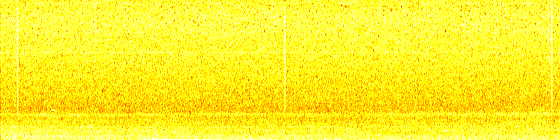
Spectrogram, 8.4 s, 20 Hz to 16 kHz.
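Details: Boeing 707-358C (9Q-CVG, Pratt & Whitney JT3D-3B engines) takeoff from Oostende runway 08 in 1996. A steady, even jet roar swells then holds with no bangs or pops: a normal takeoff after an earlier aborted run with a compressor stall.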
